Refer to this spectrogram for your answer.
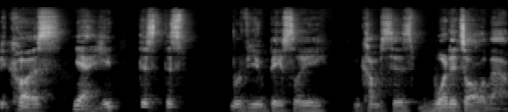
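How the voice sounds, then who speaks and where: A man with a fairly low, somewhat breathy voice and fairly even intonation talks at a moderate pace on a very clean recording with a silent background. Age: 40s. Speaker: podcast co-host, horror film fan. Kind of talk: casual chat about films.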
